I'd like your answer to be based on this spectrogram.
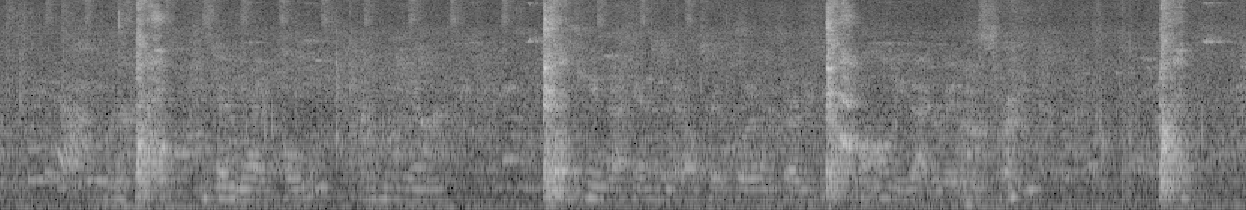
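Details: Koala named Oscar at a Sydney wildlife park, sick with a cold he later recovered from, gives four short, sharp coughs over background voices: cough with an upper respiratory infection.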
